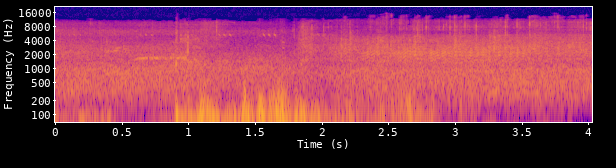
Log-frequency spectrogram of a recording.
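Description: Wind buffeting the microphone over the steady rush of a fast-running river, with a heavier gust about a second in that lasts about a second.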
